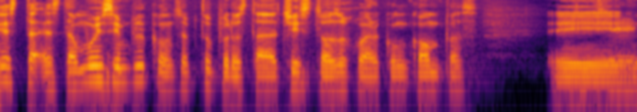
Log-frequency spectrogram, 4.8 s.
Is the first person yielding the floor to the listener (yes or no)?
no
